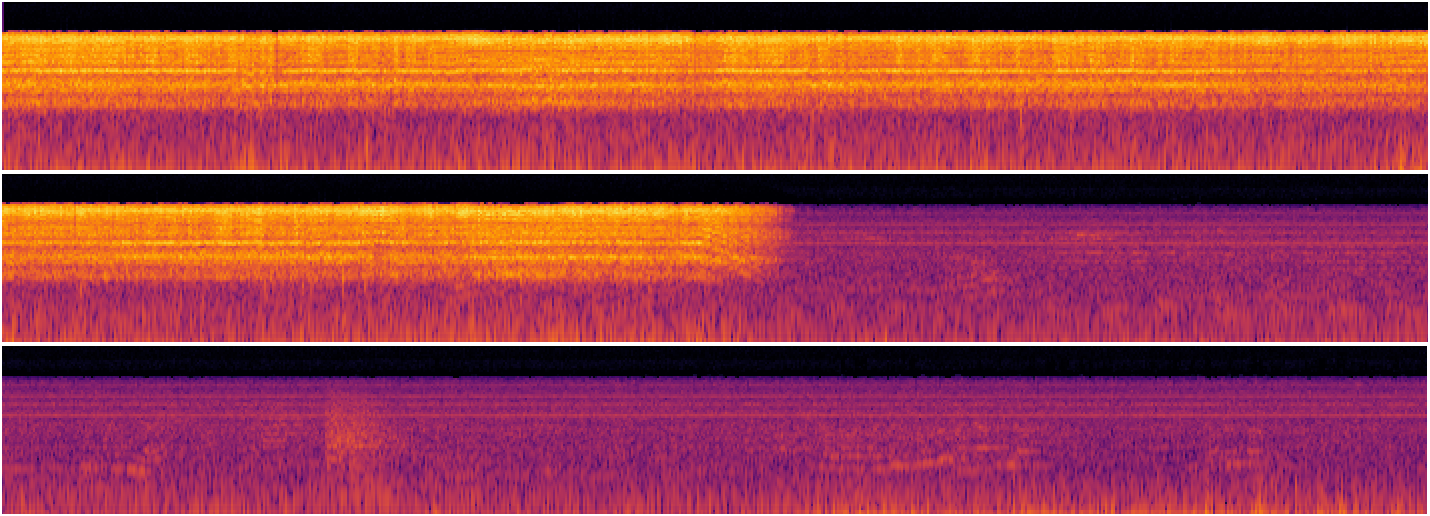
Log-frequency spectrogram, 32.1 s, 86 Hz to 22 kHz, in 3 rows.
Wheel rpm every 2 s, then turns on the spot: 200, 200, 200, 200, 200, 200, 200, 190, 10, 0, 0, 0, 0, 0, 0, 0.
none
